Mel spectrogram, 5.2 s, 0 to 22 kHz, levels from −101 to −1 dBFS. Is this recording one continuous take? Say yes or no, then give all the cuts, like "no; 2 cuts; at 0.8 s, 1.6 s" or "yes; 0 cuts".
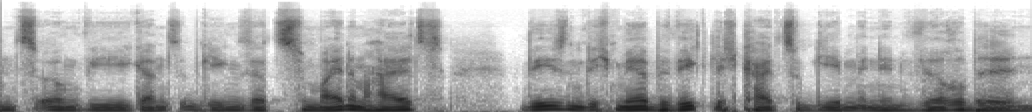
yes; 0 cuts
